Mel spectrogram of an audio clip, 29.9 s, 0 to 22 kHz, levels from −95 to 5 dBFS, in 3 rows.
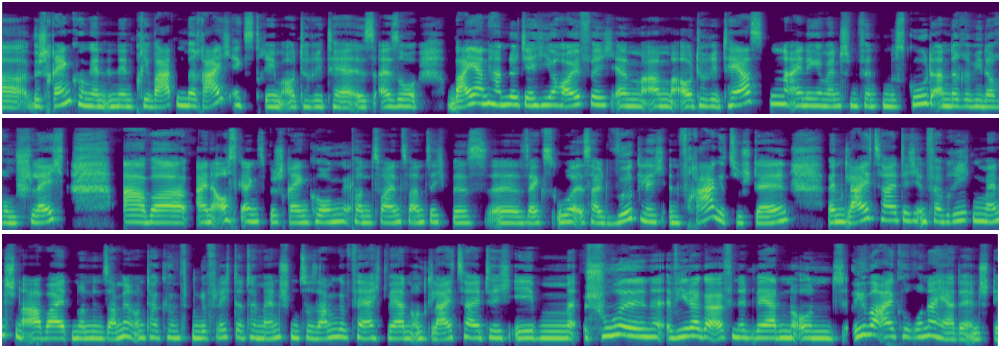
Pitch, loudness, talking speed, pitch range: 215 Hz, -18 LUFS, 130 wpm, 200-245 Hz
